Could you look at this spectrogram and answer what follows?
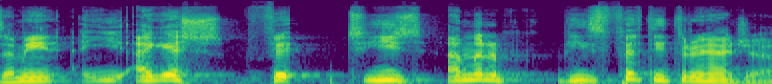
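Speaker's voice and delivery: tripping over the words; stammering restarts; stuttering. Real, not acted. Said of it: "I'm stuttering everywhere".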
